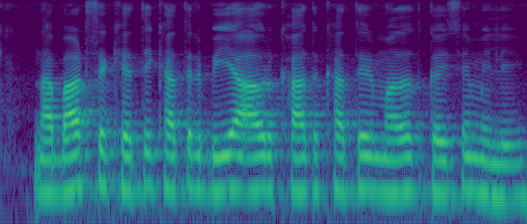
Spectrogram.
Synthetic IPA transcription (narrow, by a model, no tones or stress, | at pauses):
nabaʈʰsekʰet̪ikʰat̪iɾbijaːʊɾkʰad̪kʰat̪iɾməd̪əd̪kəjsemili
